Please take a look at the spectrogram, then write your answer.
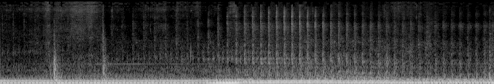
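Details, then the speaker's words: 6th-gen manual Nissan Maxima with 4-inch intake and gutted intake manifold: rough idle with uneven knocking under the rumble, note dropping while knock persists; owner suspects possible rod knock, unconfirmed. "sighs you can tell this thing is in some pretty rough shape right now what I assume in that is is I don't want to say rod knock maybe"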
